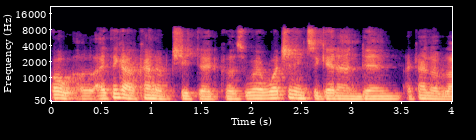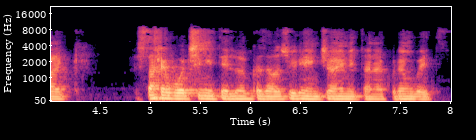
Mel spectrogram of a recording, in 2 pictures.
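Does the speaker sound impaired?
No.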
